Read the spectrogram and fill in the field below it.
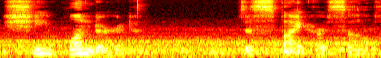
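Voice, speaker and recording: A narrator reading a dark horror story in a grave, deliberate manner, with phrases trailing into breathiness. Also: low-pitched, sing-song, heavy background noise. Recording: distant mic under loud ambient sound.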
